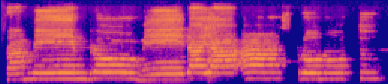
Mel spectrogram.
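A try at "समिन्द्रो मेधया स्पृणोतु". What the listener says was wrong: Very good. Did you feel that? Sounds coming out now.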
